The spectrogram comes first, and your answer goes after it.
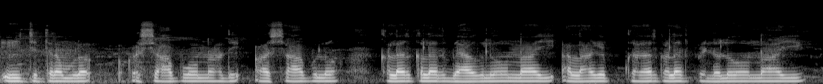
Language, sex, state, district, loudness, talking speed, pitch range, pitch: Telugu, male, Telangana, Mahabubabad, -16 LUFS, 115 wpm, 145-150 Hz, 150 Hz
